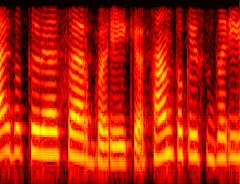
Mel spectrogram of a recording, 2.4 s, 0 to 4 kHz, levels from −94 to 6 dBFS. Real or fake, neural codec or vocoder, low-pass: fake; vocoder, 22.05 kHz, 80 mel bands, Vocos; 3.6 kHz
